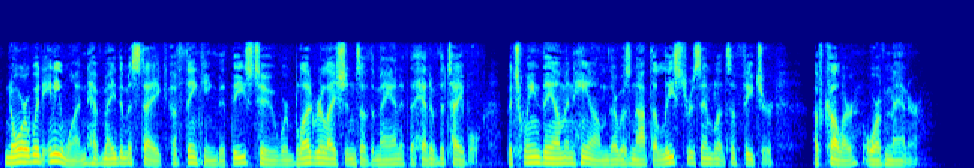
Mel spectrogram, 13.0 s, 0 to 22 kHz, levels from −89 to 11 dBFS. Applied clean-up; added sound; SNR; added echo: none; none; none; none.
